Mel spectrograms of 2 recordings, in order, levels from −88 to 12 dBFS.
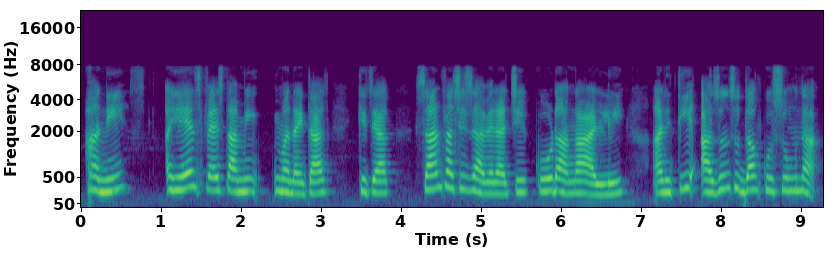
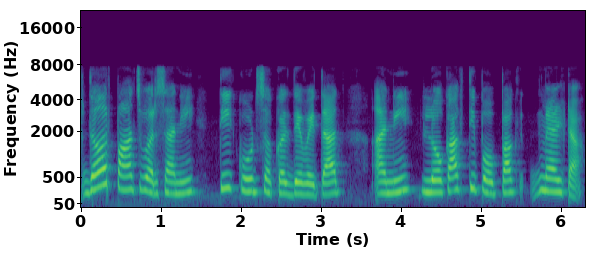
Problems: background sounds at intervals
